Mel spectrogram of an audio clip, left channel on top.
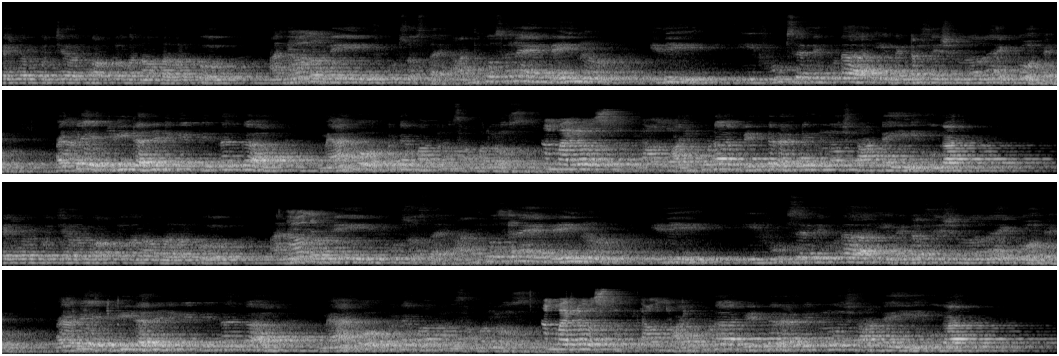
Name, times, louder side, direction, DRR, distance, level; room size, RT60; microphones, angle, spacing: voice 1, 0.0-2.2 2.7-6.1 6.5-7.0 7.3-10.6 11.1-13.3 13.7-15.9 17.2-20.1, left 1 dB, 90° left, -5 dB, 1.2 m, -24 dB
voice 2, 2.8-3.2 5.1-5.2 11.1-11.3 15.9-17.4, right 1 dB, 75° right, 0 dB, 1.2 m, -24 dB
6.6 x 6.0 x 4.2 m, 2.9 s
head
